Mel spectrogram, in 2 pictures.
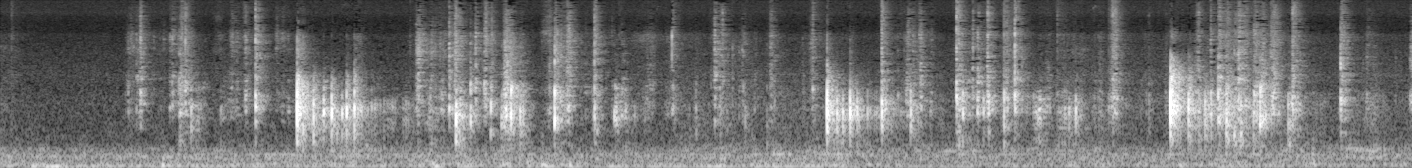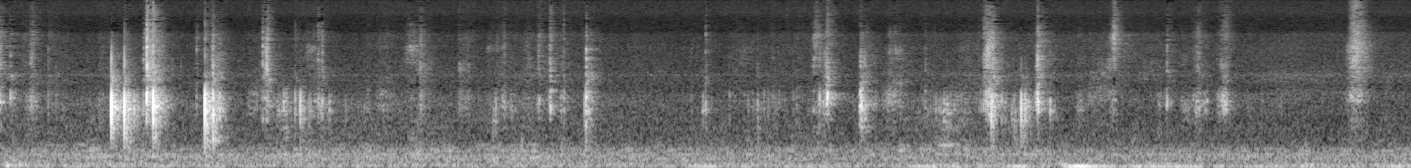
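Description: A puppy's paws scrabble and tap on a wooden floor.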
